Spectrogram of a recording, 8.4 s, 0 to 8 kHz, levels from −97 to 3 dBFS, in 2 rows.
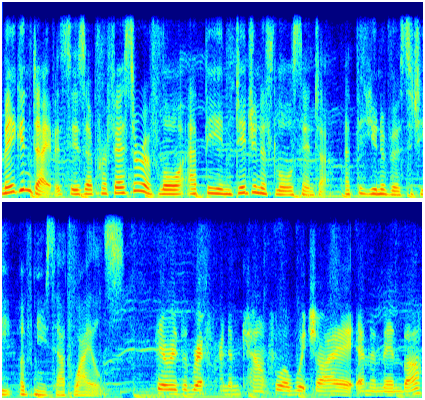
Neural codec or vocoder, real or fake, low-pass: none; real; 7.2 kHz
